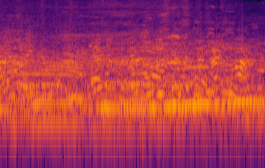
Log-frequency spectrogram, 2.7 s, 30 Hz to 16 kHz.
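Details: At Ambari haat market, Dinajpur, Bangladesh, on 17/4/26, improved-breed dairy cows and calves: a sustained, level low moo holding steady for over two seconds while people talk loudly nearby.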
